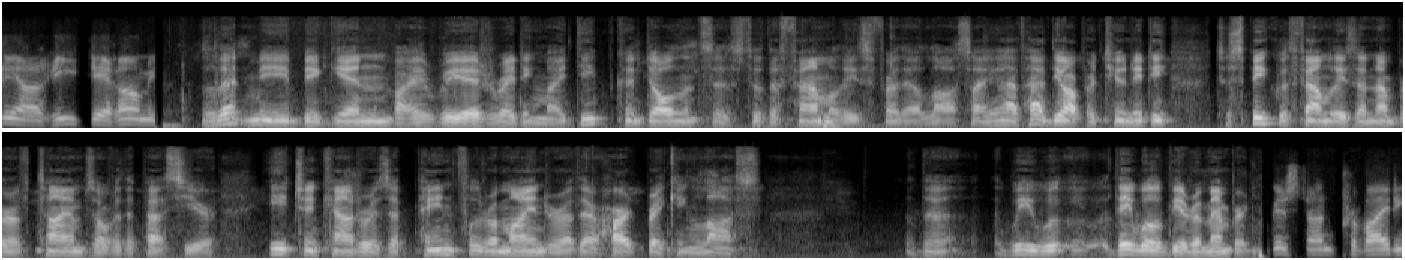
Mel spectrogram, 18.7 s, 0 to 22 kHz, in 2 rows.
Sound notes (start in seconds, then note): 2.8 speaking French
